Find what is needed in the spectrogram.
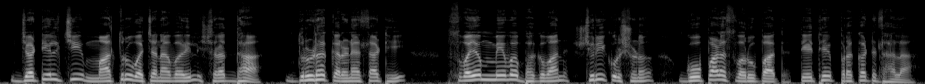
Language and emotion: Marathi, neutral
